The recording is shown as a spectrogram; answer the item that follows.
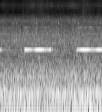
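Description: A delivery truck's reversing alarm beeps twice in a steady rhythm, close and clear over a low engine rumble.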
